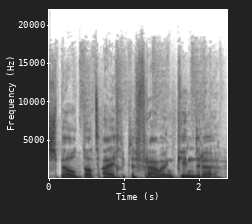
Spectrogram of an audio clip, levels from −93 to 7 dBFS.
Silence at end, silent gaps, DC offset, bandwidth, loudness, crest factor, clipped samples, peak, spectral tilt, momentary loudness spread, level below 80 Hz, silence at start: 0 s; none; under 0.1%; 17 kHz; -12 LUFS; 10 dB; under 0.1%; 0 dBFS; -5 dB/octave; 3 LU; -28 dBFS; 0 s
